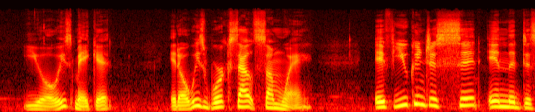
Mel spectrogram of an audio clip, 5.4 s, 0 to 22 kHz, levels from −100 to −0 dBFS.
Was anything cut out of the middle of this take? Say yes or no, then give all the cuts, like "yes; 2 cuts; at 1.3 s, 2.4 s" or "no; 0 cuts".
no; 0 cuts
